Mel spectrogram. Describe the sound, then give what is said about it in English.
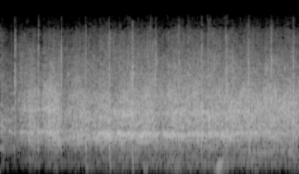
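Steady, loud audience applause for guests at a live show: dense clapping from many hands that keeps a constant level throughout, with no voices rising above it. “a big round of applause”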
